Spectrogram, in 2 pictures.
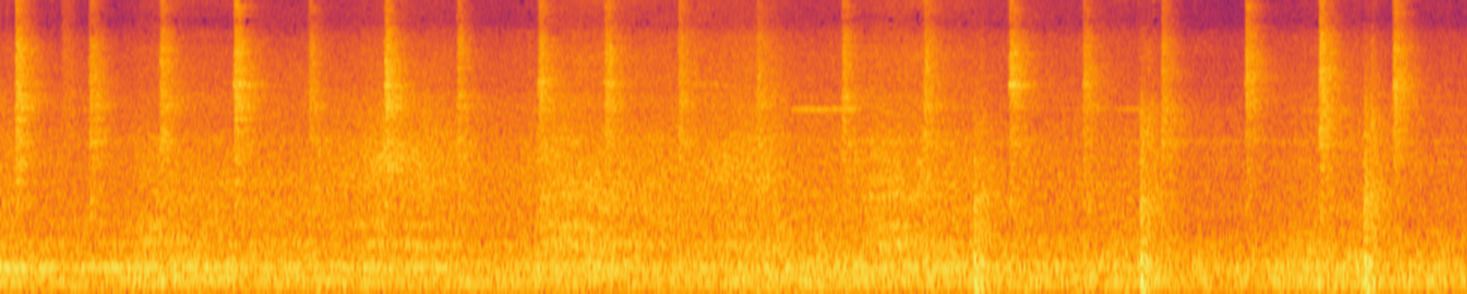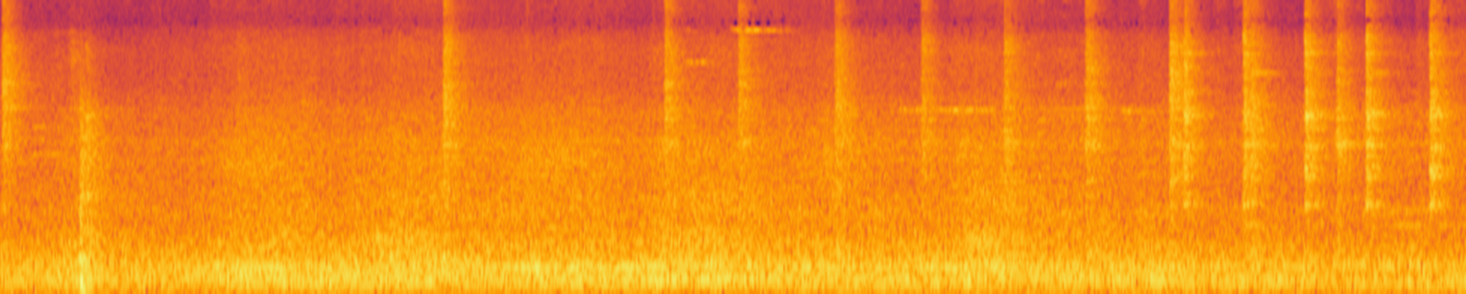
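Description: Passenger train coaches rolling past below, wheels clicking and clanking over the rails with a steady rumble and low hum. There are a few louder clanks between about ten and sixteen seconds in.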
